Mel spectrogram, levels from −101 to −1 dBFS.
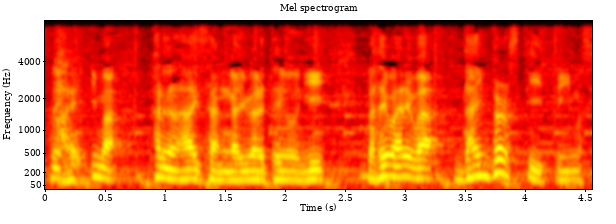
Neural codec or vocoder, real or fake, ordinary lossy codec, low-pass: none; real; none; 7.2 kHz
